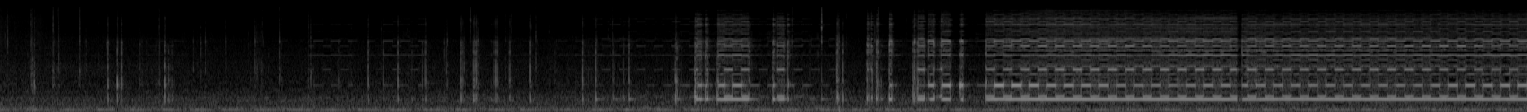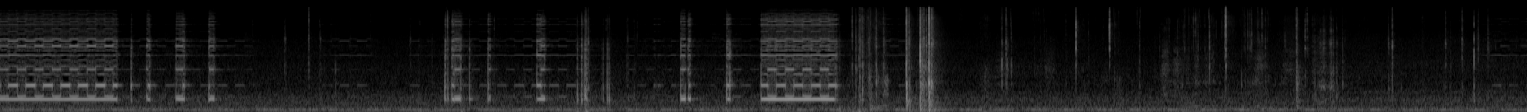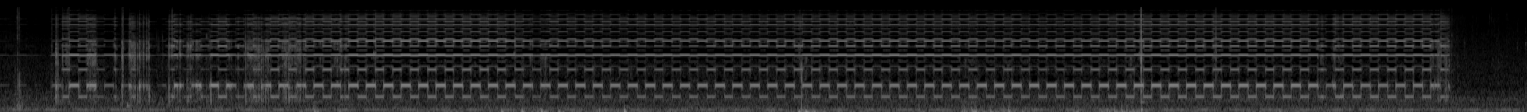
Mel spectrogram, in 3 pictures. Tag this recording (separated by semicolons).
circuits; errors; machines; noises; rhythmic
